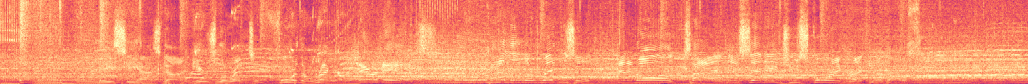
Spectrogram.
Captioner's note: broadcast Announcer Voiceover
